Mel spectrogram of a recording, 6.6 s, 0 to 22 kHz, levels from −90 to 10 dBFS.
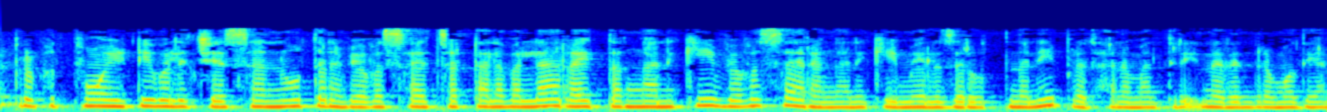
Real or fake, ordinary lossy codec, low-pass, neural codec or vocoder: real; none; none; none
